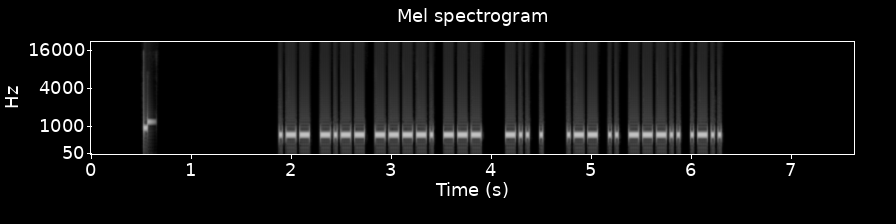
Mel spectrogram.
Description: Morse code, heard as a keyed tone, about 36 wpm, 700 Hz. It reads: WY9O DE WI8L
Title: USA Callsign DE Callsign - 4 Characters - 35wpm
